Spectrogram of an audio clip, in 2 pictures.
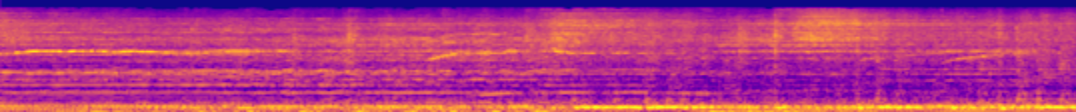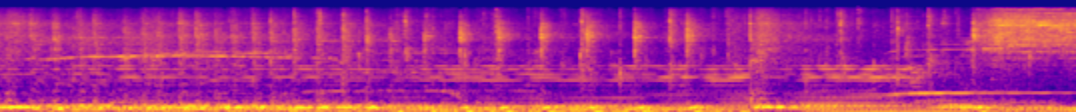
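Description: Live rock band playing the instrumental end of a song, with electric guitar, bass, keyboard and drums. A run of rapid drum hits fills the last three seconds.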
